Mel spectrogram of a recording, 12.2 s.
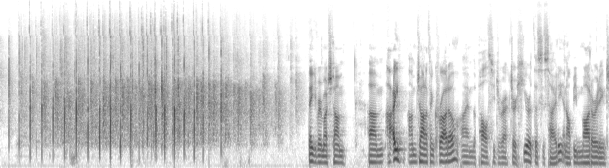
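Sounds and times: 
audience round of applause: 0:00.0 - 0:06.2
speech: 0:06.2 - 0:12.1.

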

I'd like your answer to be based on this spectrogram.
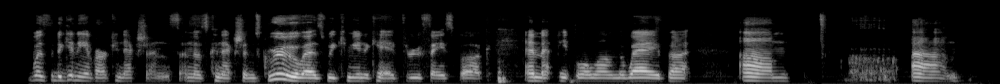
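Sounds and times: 
speech: 0:00.3 - 0:09.7
household's pet horse calling: 0:08.5 - 0:09.1.

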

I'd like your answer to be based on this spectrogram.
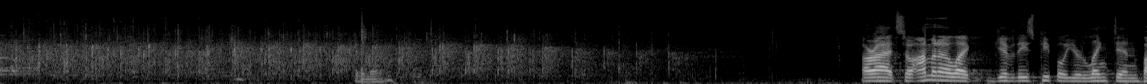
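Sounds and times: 
audience applause welcoming a guest to the stage: 0:00.0 - 0:07.2
speech: 0:03.6 - 0:04.2, 0:08.6 - 0:11.4.

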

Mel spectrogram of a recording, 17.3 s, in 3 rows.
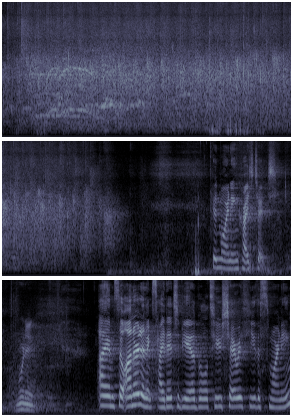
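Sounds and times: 
audience applause welcoming a speaker at a church gathering: 0:00.0 - 0:08.4
speech: 0:10.0 - 0:12.4, 0:13.5 - 0:17.3.

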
